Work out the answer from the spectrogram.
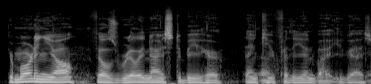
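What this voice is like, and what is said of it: Radio-style voice. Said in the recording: “you have a radio voice”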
